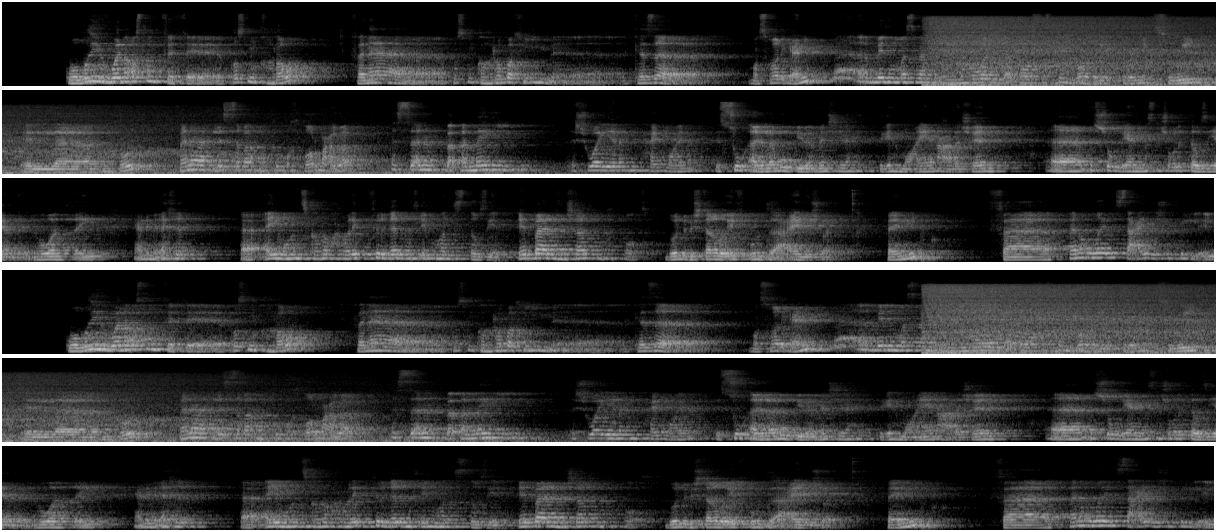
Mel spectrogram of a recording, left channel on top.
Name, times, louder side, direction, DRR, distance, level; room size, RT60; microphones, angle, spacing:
voice 1, 0.6-3.0 3.5-7.2 7.5-12.0 12.3-13.6 13.9-15.7 16.0-17.4 17.8-26.2 26.7-32.6 33.1-33.5 34.2-36.4, left 1 dB, 30° left, 0 dB, 0.7 m, -30 dB
sound 1, 9.2-18.6, right 1 dB, 45° right, 1.2 m, -36 dB
8.9 x 6.6 x 2.7 m, 1.3 s
head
